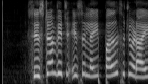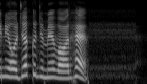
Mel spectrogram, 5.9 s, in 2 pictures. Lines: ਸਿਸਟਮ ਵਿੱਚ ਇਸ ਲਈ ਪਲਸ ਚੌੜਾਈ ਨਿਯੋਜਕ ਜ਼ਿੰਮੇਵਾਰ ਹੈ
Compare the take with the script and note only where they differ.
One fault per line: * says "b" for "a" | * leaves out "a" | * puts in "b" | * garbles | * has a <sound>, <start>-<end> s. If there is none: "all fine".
all fine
